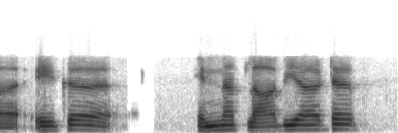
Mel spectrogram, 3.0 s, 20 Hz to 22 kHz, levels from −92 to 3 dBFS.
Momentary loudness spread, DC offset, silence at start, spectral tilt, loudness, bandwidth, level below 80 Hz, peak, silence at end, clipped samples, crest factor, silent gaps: 4 LU; under 0.1%; 0 s; -9.5 dB/octave; -17 LUFS; 4 kHz; -56 dBFS; -2 dBFS; 0.3 s; under 0.1%; 16 dB; 1.09-1.16 s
